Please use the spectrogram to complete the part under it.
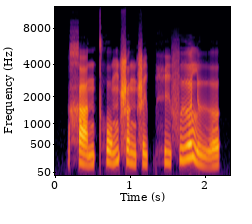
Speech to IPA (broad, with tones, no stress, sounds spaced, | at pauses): x a˨˩˨ n t̪ʰ o˨˩˦ ŋ ʂ ə˨˩ ŋ ʂ i˨˩ p̚ h i˨˩ f ɨ˧˥ ə̯ l ɨ˨˩˨ ə̯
